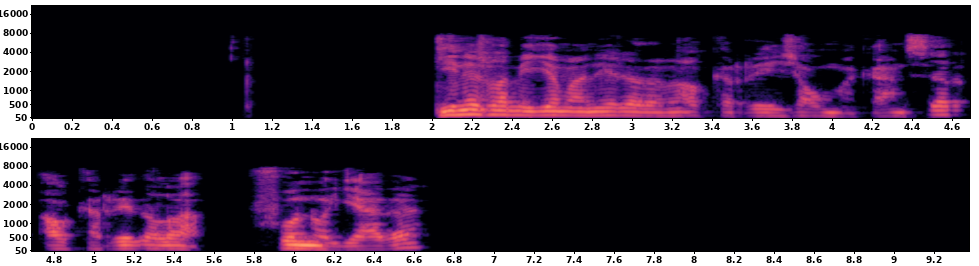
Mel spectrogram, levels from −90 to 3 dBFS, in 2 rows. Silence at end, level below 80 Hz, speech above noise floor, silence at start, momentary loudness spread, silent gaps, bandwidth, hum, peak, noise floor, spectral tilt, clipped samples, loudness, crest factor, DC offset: 2.75 s; -68 dBFS; over 62 dB; 2 s; 13 LU; 5.60-5.75 s; 8 kHz; none; -10 dBFS; under -90 dBFS; -5.5 dB/octave; under 0.1%; -28 LUFS; 22 dB; under 0.1%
